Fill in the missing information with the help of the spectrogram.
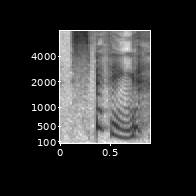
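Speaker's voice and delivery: put-on a touch of a plummy, delighted girl; delighted exclamation.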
